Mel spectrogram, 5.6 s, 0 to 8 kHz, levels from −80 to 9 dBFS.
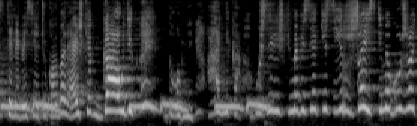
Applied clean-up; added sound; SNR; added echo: classical method log-MMSE.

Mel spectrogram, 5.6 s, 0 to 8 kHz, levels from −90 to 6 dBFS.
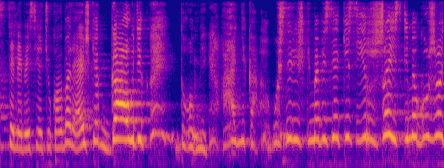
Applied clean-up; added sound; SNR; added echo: neural mask model Resemble Enhance denoiser.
